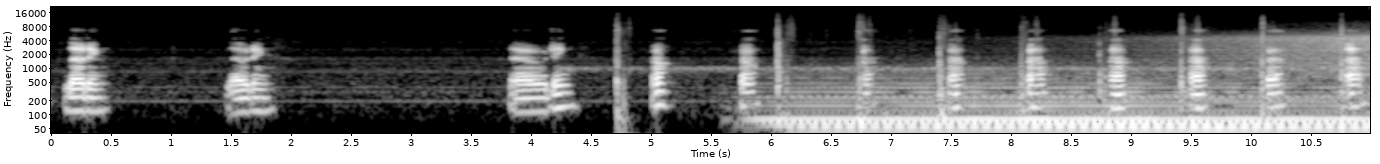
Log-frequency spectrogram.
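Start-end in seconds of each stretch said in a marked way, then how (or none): 5.0-10.9 annoying oh noises. Real, not acted. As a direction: groan oh after oh to fill the silence. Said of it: "I'm making annoying noises".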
